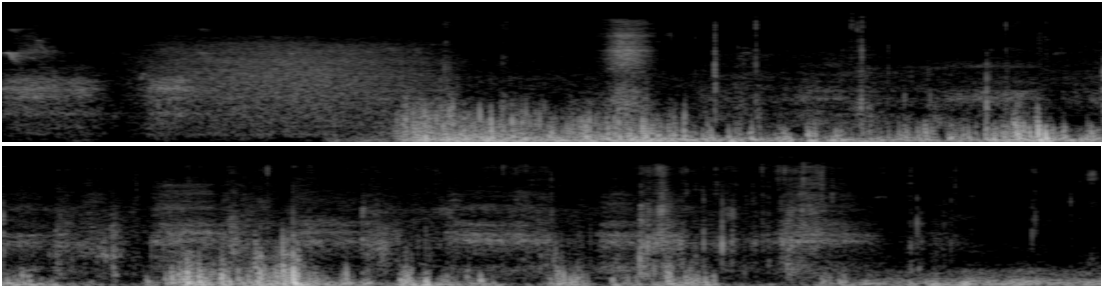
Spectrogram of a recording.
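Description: Irregular footsteps on a rocky, gravelly hiking trail over a low rumble that sets in about two seconds in; the opening two seconds hold only a faint hiss.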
